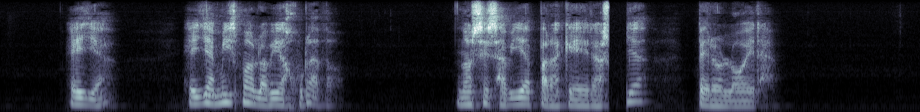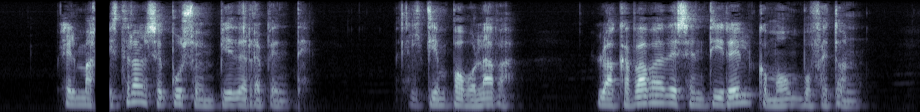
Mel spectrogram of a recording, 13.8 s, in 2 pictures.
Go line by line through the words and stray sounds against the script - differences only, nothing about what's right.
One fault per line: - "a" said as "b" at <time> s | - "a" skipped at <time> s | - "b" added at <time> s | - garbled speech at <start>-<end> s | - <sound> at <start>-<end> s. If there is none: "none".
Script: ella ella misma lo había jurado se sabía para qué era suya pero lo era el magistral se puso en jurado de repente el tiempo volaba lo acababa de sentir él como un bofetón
- "no" added at 3.4 s
- dropout at 4.6-4.7 s
- dropout at 7.6-7.7 s
- "jurado" said as "pie" at 8.5 s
